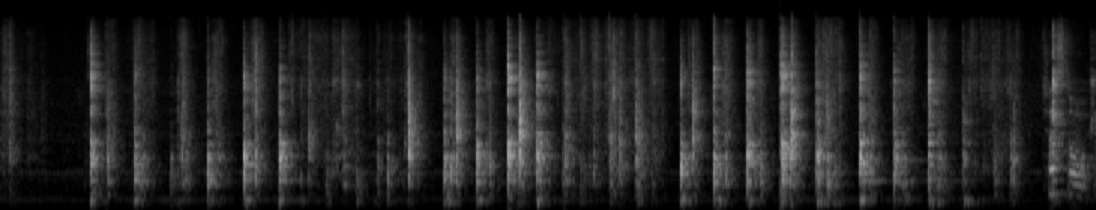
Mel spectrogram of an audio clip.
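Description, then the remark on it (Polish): A spoon stirs thick potato pancake batter made with potatoes and eggs in a bowl, mixing to check its thickness, scraping and clacking against the sides in a quick, steady rhythm for several seconds, with no one talking. “Więc ja po czterech kontrolnie mieszam.”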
